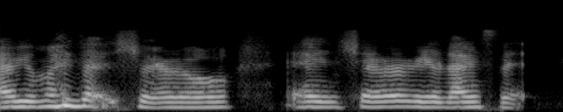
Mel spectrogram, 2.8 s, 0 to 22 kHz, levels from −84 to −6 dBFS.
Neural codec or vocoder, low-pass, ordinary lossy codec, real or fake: codec, 16 kHz, 1 kbps, FreqCodec, smaller model; 7.2 kHz; none; fake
